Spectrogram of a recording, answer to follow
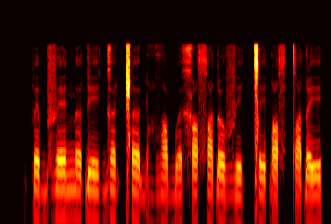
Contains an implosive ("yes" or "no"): yes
